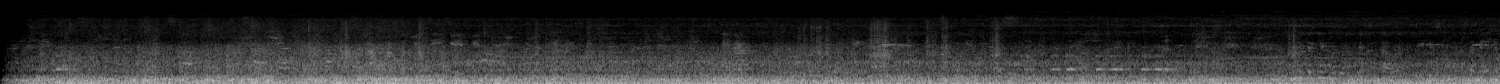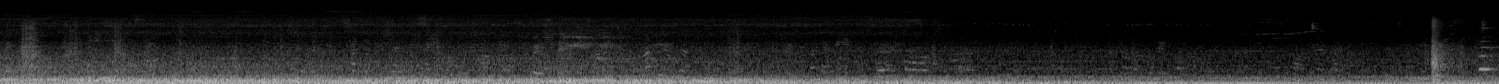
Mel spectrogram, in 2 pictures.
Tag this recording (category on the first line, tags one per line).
Soundscapes > Urban
train
women
voices
Manila
children
ambience
public-transportation
passengers
announcements
buzzer
men
Philippines
noisy
doors
kids
station
binaural
police-siren
people
soundscape
atmosphere
horn
platform
field-recording
noise
LRT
